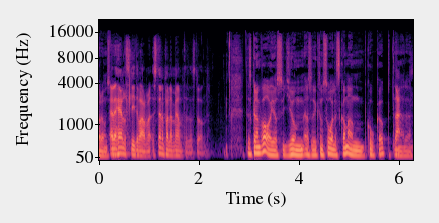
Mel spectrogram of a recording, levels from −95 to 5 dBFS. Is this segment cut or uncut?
uncut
